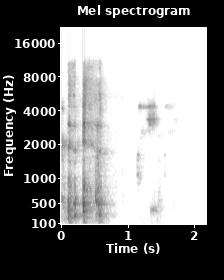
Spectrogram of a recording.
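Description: A woman coughing: a quick run of about three short coughs in the first half-second or so.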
